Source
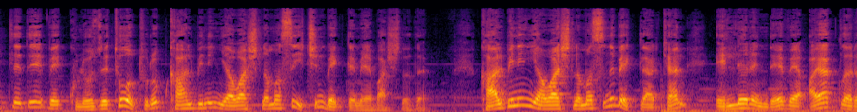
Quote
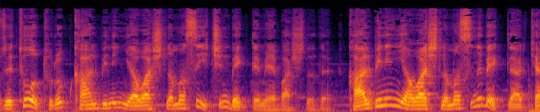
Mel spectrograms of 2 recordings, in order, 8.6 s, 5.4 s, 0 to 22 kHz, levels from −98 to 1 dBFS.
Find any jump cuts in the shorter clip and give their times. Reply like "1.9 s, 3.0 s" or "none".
3.4 s

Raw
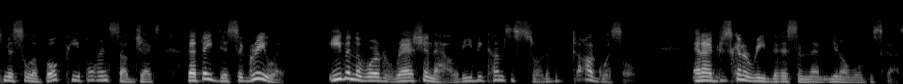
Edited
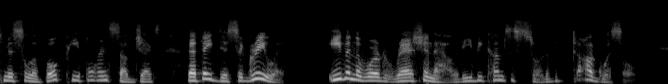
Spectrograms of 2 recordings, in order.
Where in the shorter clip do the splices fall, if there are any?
none

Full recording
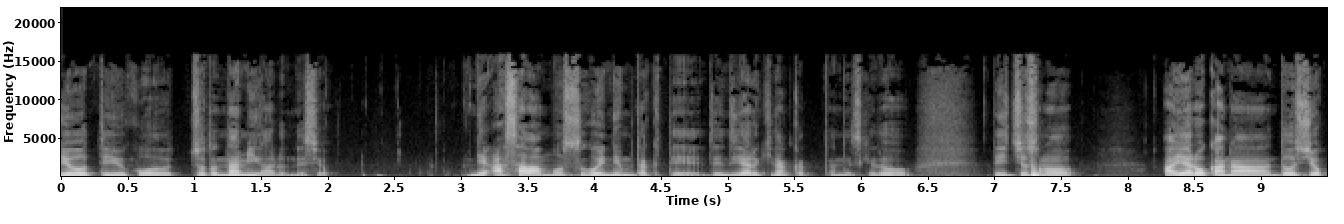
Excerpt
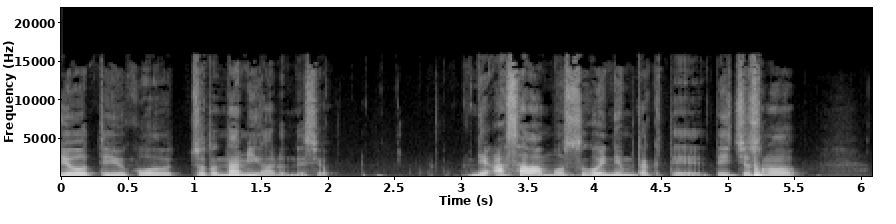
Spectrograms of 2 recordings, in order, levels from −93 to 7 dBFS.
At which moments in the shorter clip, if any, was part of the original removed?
4.8 s

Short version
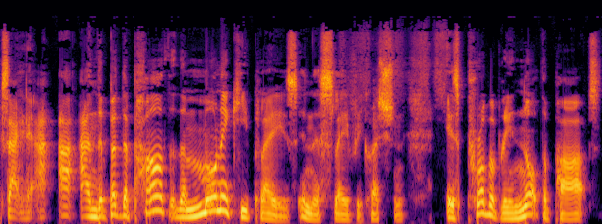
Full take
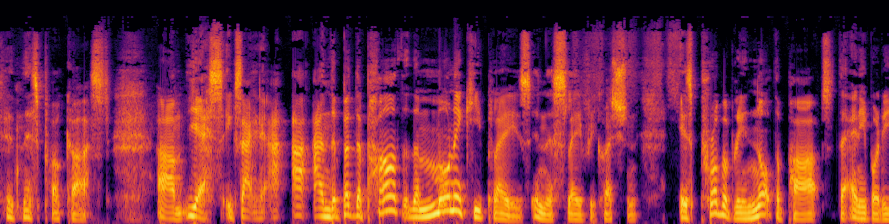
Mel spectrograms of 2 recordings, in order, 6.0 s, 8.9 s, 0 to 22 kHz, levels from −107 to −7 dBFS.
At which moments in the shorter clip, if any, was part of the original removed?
none

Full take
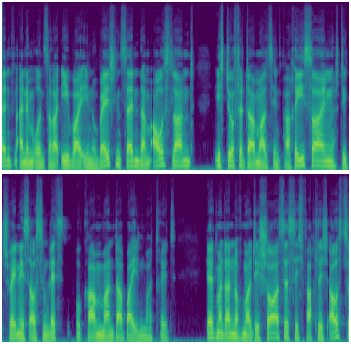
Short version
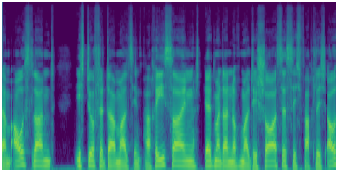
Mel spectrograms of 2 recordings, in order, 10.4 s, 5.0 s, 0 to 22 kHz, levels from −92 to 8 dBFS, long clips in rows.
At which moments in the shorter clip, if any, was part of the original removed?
2.9 s

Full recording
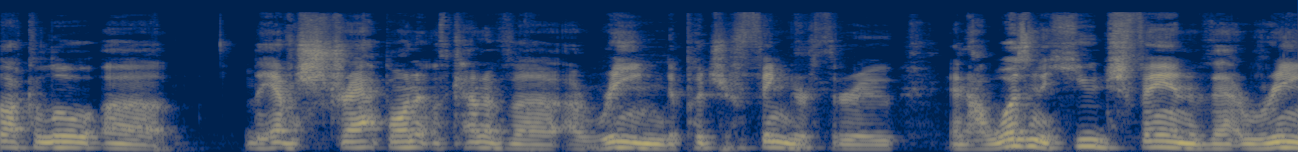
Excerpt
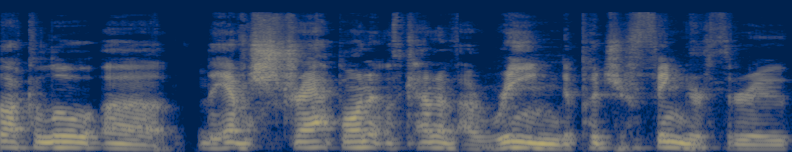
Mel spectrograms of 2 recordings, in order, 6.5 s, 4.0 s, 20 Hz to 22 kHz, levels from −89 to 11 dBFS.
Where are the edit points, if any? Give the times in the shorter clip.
0.9 s, 2.3 s

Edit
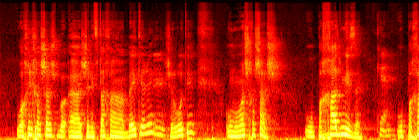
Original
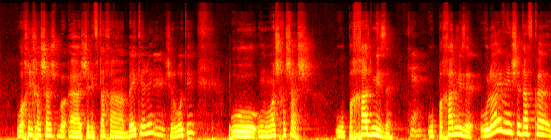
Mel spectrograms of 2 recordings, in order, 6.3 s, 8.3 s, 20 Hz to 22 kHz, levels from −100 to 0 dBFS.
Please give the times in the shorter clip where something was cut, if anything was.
3.4 s

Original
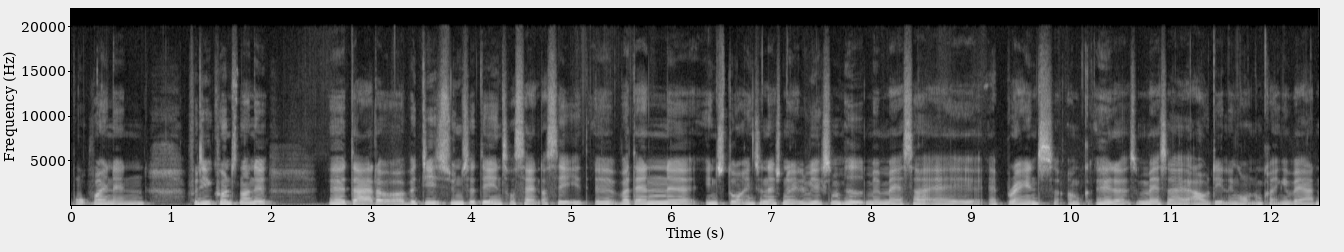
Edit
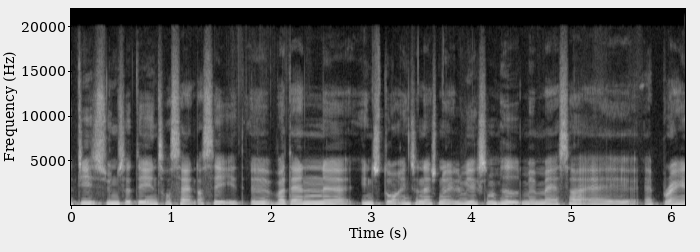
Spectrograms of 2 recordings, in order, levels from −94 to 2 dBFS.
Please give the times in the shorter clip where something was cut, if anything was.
none

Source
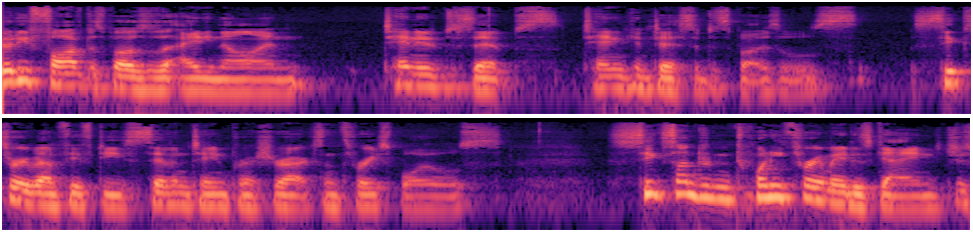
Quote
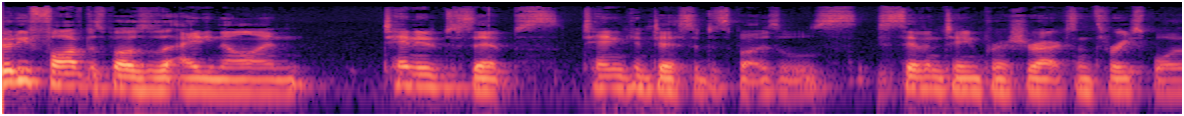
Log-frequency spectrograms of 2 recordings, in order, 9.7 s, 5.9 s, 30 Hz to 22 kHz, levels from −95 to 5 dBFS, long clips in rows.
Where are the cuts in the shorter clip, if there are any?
4.4 s

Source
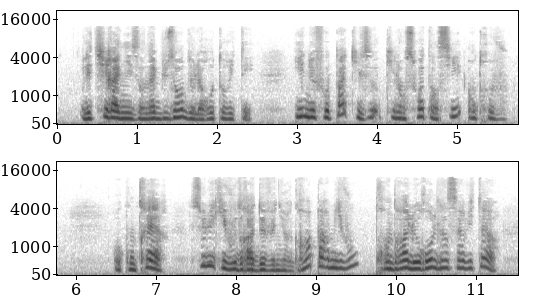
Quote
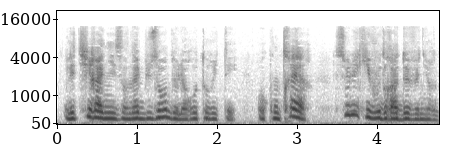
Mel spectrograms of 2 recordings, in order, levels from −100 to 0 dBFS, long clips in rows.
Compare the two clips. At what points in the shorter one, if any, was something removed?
2.4 s

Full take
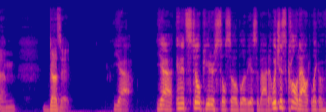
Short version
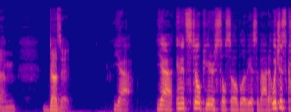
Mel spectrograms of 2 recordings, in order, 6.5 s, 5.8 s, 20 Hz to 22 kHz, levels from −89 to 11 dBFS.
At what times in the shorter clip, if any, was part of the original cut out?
none

